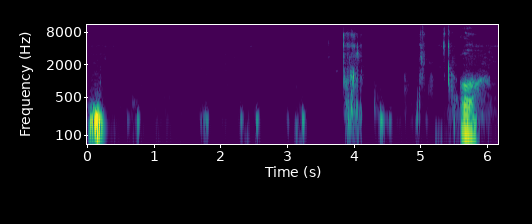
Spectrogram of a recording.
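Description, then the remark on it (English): Quiet mouth clicks and lip sounds lead up to a brief airy slurp as someone sips a cup of coffee, followed by a short voiced exhale of satisfaction. “Well, with that in mind, let's go for the sip.”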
